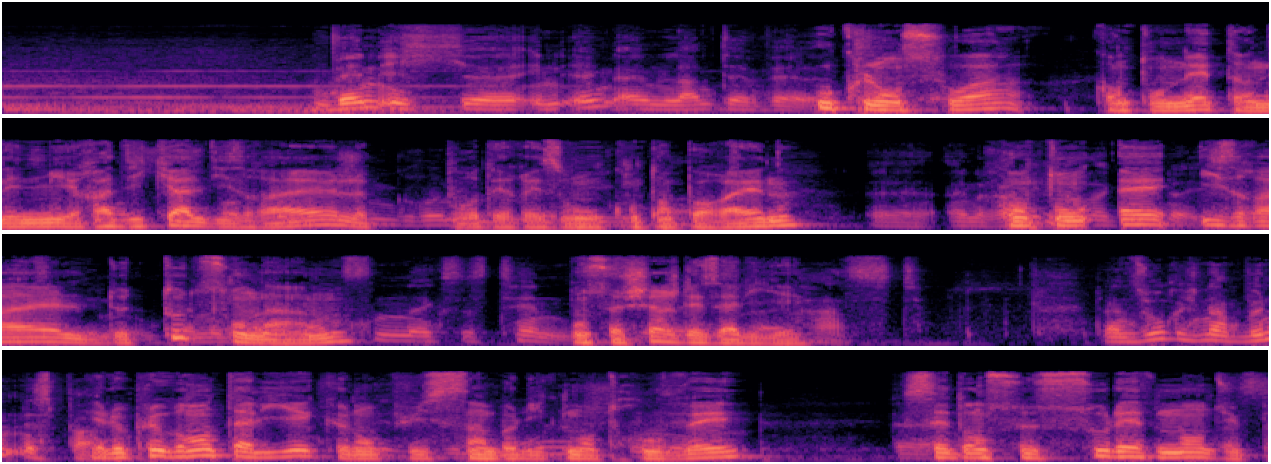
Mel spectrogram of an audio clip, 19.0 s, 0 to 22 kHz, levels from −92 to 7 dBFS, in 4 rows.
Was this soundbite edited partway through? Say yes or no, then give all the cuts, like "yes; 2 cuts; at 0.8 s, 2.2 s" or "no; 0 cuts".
no; 0 cuts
